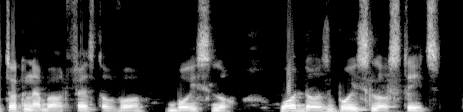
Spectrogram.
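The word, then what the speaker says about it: Boyle's law: So for boy's law, boy's law, B O Y L E S, that's the way it's spelled.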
